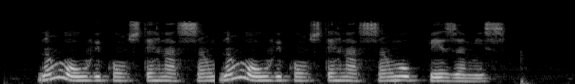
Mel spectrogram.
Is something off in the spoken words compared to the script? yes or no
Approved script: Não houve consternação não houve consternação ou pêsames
no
